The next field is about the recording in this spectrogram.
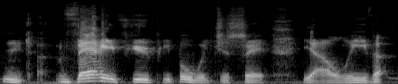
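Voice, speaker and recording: A man's voice: on the low side, unhurried, a bit bright. A man chatting casually as a podcast host reviewing television, blunt, opinionated and free with his swearing.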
